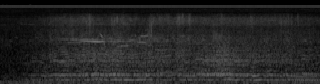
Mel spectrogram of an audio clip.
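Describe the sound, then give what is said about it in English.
Honeybees buzzing near a beehive make a soft, steady, droning hum that holds without a break from start to end. “Look at the honeybees.”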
